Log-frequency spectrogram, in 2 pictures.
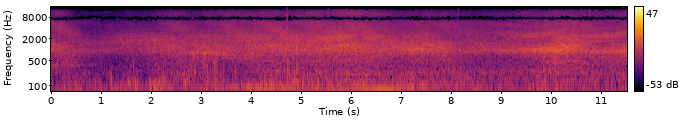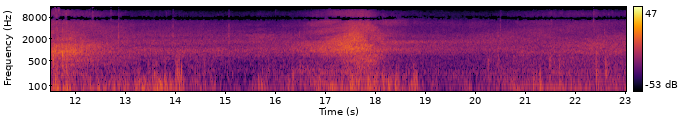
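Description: Road traffic on a busy multi-lane street: cars passing one after another, the loudest swells about halfway through and again near the end, with wind rumbling on the microphone.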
